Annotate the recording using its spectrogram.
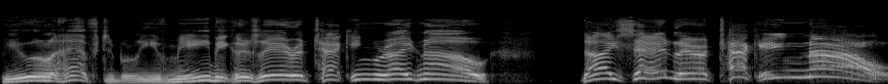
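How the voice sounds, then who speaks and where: A man puts on a cartoonish character voice with a high pitch. He talks at a very slow pace with very wide pitch swings. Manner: gloating, scheming.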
